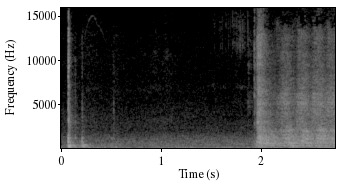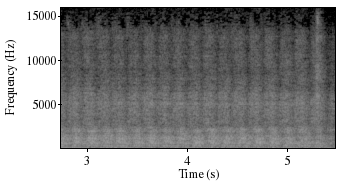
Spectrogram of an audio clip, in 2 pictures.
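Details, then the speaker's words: 1990 Mazda Miata after top-end engine rebuild, first start attempt with coil packs reconnected: starter cranks steadily at about 200 beats a minute but the engine never fires; crank no start, owner assumes no fuel. "really nervous something's happening i'm assuming there's no fuel"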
